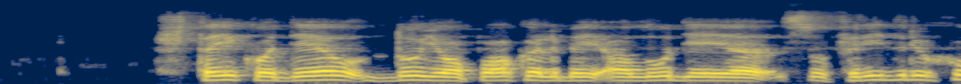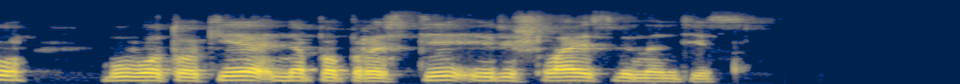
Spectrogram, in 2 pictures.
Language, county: Lithuanian, Vilnius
